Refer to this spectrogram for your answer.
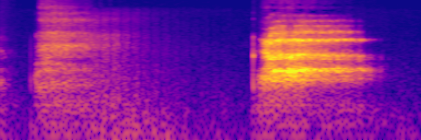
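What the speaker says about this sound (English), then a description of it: "nice deep breath up into your heart" Two deep breaths, one long airy inhale and then a stronger, louder one after a short pause, close to the microphone with no talking.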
